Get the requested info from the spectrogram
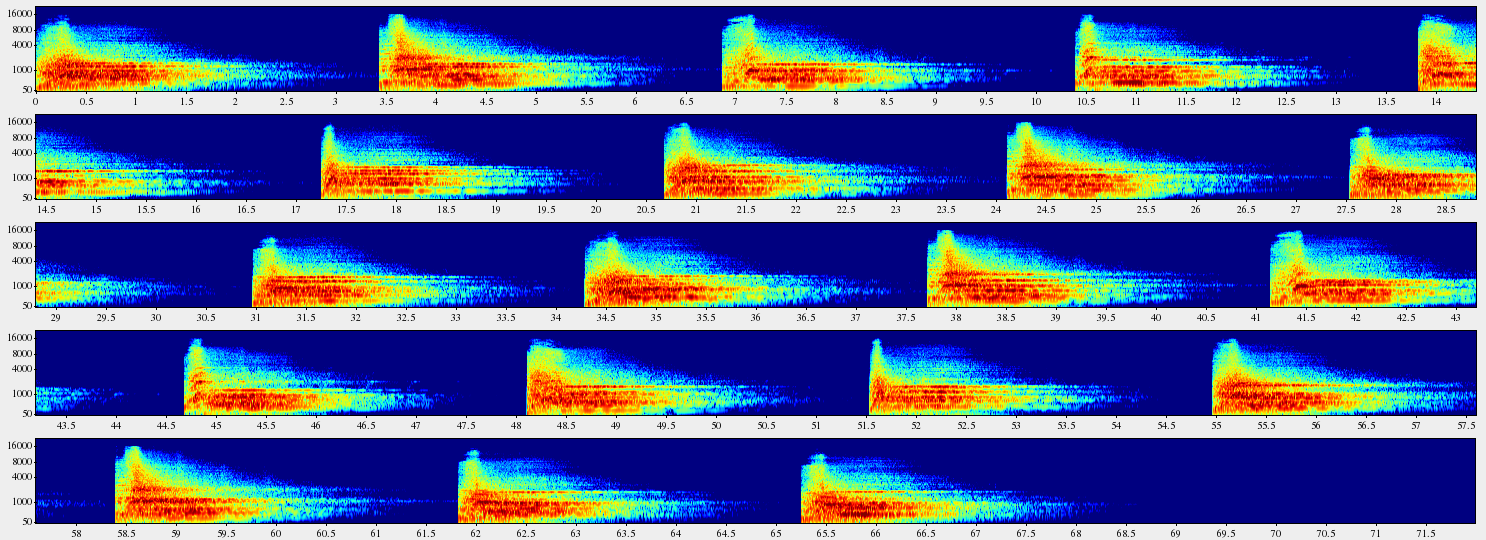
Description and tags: Small poofs of flux
A sound when some magics goes totally wrong and down the drain in a gigantic epic failure. The consequence is that bad things starts to appear in the world like taint or flux. Those who've been playing FTB knows what I'm talking about.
